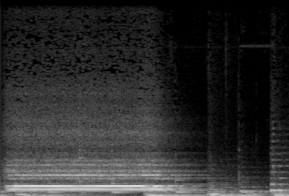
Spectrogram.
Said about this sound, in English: I have a nice shiny whistle I can give you. You got a what? A whistle. And I will take out a signal whistle and blow on it.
